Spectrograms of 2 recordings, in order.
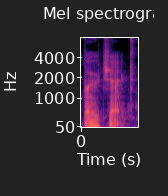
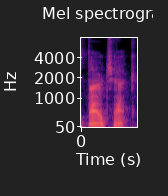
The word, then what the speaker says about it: Bocek: bow check bow and they do say it's pronounced bow check i've seen some people debating that but it is bojack the new bojek company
